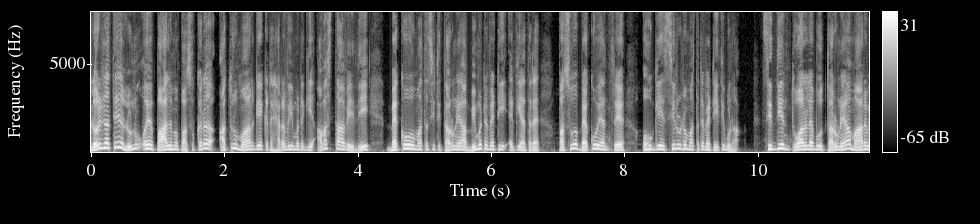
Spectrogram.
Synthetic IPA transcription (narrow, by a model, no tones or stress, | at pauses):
loɾiɾɐt̪ejəlunuʔojəpaːlɐməpɐsukəɾəʔɐt̪uɾumaːɾɡeːkɐʈəɦɛɾɐʋiːmɐʈɐɡiːʔɐʋɐst̪aːʋeːd̪iː | bɛkoːʋəmɐt̪ɐsiʈit̪ɐɾunejaːbiməʈəʋɛʈiːʔæʈiɐt̪ɐɾə | pɐsuʋəbɛkoːjɐnt̪ɾɐjə | oɦuɡeːsiɾuɾɐmɐt̪əʈəʋɛʈiːt̪ibuna̰ː | sid̪ːijent̪uʋaːlɐlɛbut̪ɐɾunejaːmaːɾɐʋ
